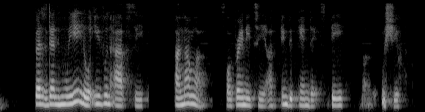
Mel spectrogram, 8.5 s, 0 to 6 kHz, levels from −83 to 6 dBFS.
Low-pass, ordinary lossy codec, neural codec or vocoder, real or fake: 5.4 kHz; none; codec, 16 kHz, 0.5 kbps, FunCodec, trained on LibriTTS, 25 frames a second; fake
